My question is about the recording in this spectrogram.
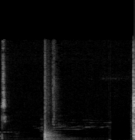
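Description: A single knock of a container against a hard surface about two-thirds of a second in, followed by a short, faint ring.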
